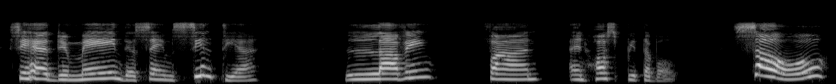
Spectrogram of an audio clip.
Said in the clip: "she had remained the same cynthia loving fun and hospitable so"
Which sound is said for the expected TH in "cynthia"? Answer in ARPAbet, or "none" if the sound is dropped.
T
